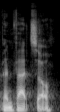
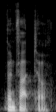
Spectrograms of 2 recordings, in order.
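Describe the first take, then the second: First: The middle consonant is a ts sound. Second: The middle consonant is a plain double t. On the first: The speaker calls it wrong. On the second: The speaker calls it right.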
